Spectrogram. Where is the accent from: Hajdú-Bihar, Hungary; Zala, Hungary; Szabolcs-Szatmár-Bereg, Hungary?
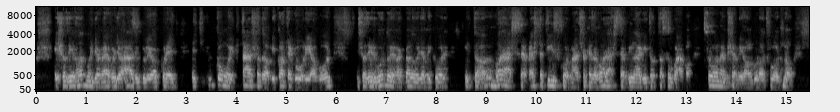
Hajdú-Bihar, Hungary; Debrecen; born there; én Debrecenben születtem, ott végeztem a gépipari technikumot 1960 nyarán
